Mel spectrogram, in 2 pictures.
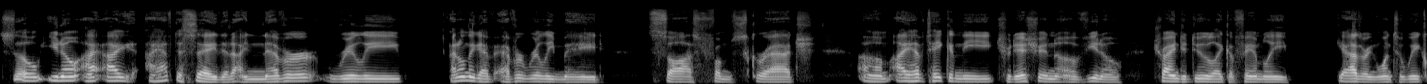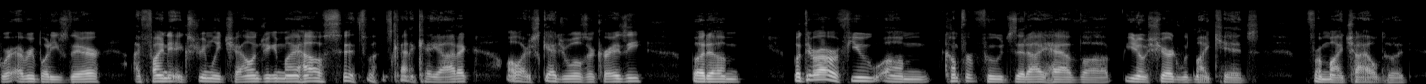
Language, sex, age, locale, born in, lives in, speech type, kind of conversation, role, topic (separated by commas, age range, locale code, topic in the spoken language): English, male, 65-69, en-US, United States, United States, conversation, unstructured, none, What is your go-to comfort food, and what is the story behind it?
